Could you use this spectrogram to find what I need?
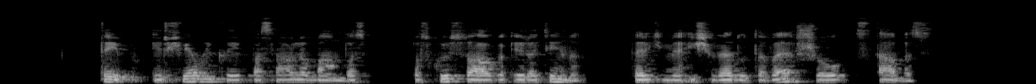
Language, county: Lithuanian, Vilnius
